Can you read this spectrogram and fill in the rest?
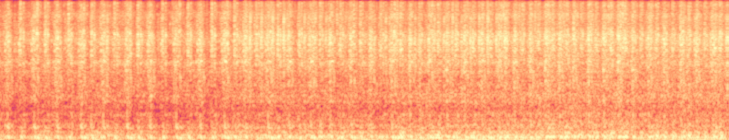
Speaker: it runs on four cylinders now because cylinder number five is dead because of the lifter being pushed out of the it's bore cylinder number one is dead because it threw a rod but it still runs on four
